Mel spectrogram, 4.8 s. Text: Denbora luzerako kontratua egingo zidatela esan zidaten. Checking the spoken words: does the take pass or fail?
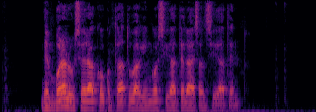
pass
